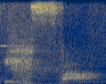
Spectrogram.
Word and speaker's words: vea.s_spa: And so you can find us on Instagram at vea.s_spa, pronounced as V Spa, and book an appointment with us and have the best massage of your life.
